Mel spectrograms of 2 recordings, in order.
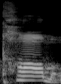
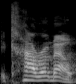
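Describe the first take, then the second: First: The word is said with two syllables. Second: The word is said with three syllables. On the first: The speaker calls it wrong. "It's not caramel. There's an A there" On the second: The speaker calls it right. "It's three"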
